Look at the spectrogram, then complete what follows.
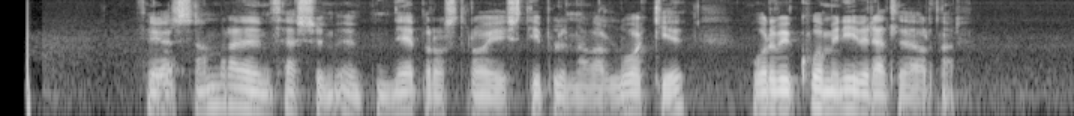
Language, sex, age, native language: Icelandic, male, 50-59, Icelandic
